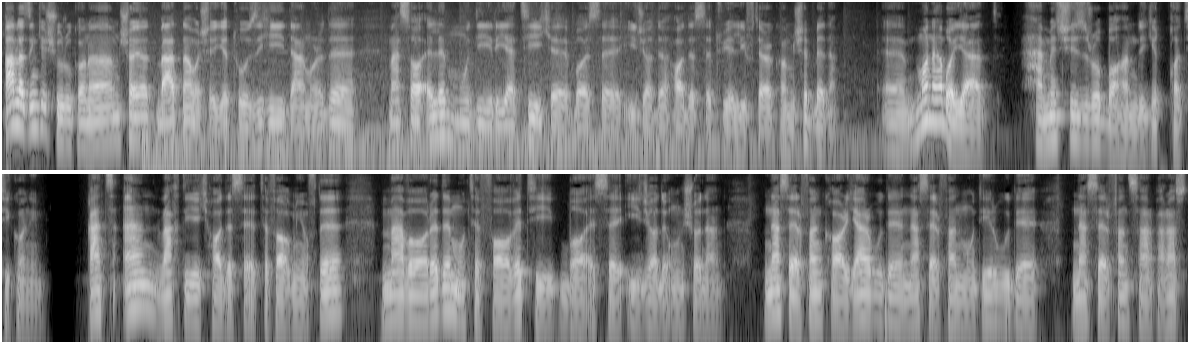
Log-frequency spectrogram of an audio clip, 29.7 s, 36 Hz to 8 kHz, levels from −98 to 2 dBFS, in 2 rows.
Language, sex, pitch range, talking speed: Persian, male, 75-100 Hz, 110 wpm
